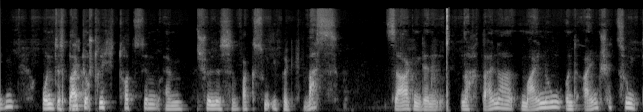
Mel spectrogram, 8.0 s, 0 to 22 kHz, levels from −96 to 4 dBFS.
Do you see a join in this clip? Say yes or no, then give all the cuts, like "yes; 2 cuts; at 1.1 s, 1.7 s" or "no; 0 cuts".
yes; 4 cuts; at 1.1 s, 2.0 s, 2.5 s, 3.7 s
